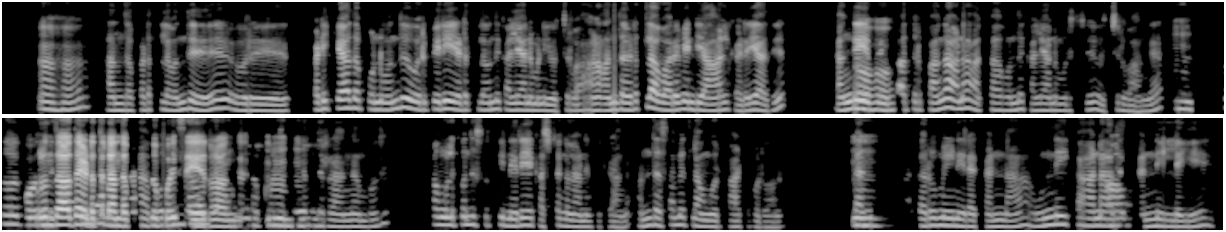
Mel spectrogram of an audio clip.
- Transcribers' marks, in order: static; mechanical hum; distorted speech; other background noise; in English: "சோ"; unintelligible speech; singing: "கண்ணா! கருமை நிற கண்ணா! உன்னை காணாத கண் இல்லையே?"; tapping
- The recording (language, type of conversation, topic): Tamil, podcast, உங்களுக்கு பாடலின் வரிகள்தான் முக்கியமா, அல்லது மெட்டுதான் முக்கியமா?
